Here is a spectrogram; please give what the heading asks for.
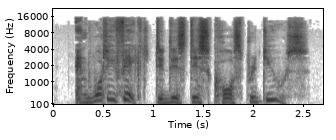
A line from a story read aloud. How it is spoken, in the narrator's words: anxiously inquired Albert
